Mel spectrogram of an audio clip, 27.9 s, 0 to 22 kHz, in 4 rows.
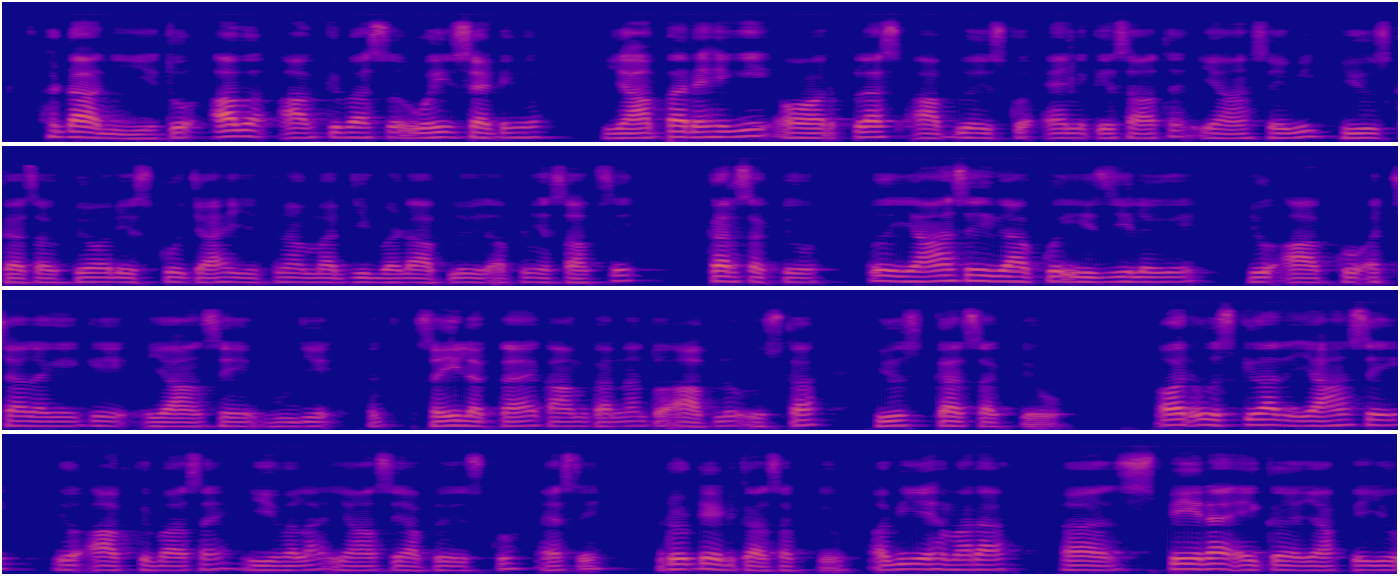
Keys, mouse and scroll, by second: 0.4 click, 5.5 n, 7.7 click, 7.7 n, 10.7 click, 19.8 n, 23.0 n, 23.1 click, 26.1 click.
